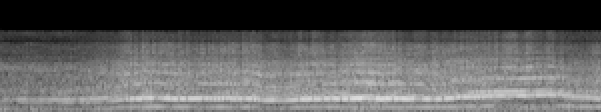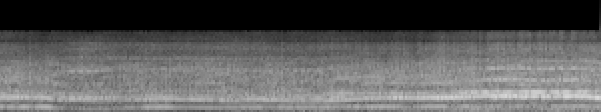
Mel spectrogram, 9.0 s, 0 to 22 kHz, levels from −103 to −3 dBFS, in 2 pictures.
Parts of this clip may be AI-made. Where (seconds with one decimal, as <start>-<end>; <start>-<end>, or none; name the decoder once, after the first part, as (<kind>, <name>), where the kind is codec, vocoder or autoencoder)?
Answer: 0.0-9.0 (codec, DAC)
